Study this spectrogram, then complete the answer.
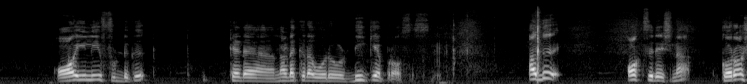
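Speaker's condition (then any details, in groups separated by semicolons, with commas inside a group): No condition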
